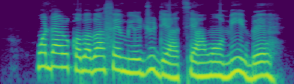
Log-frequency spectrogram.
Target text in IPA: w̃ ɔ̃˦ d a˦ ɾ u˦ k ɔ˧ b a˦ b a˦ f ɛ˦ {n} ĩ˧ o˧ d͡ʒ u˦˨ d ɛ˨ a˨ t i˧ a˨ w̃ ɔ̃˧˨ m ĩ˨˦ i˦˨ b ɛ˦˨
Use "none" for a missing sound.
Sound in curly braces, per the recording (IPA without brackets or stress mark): m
